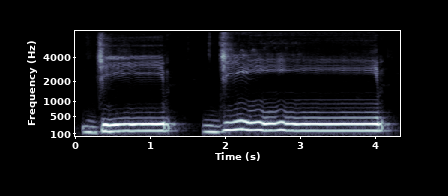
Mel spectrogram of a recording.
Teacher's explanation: জিমটা জিহ্বার মাঝখান থেকে কি করব? শক্ত করে উচ্চারণ করব। এবং আমাদের জিহ্বার মাঝখানটা উপরে যে আমাদের কি আছে? তালু আছে সেখানে লেগে যাবে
